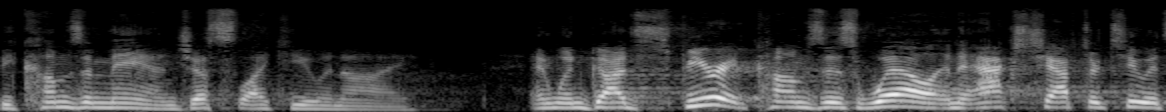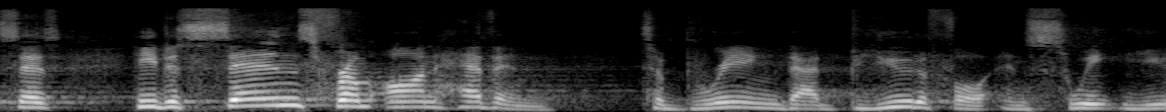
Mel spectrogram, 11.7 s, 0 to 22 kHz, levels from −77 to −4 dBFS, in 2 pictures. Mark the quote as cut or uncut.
uncut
